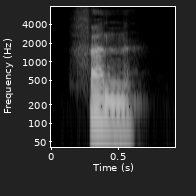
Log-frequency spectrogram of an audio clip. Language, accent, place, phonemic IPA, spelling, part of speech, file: French, France, Lyon, /fan/, fane, noun, LL-Q150 (fra)-fane.wav
- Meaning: 1. dry leaf 2. the leaves attached to vegetables, but which are themselves not usually consumed, such as those of carrot, radishes and cauliflowers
